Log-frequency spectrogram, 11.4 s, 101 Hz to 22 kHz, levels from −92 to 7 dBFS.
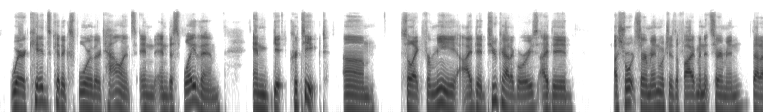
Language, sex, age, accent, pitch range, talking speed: English, male, 20-39, American, 110-125 Hz, 175 wpm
